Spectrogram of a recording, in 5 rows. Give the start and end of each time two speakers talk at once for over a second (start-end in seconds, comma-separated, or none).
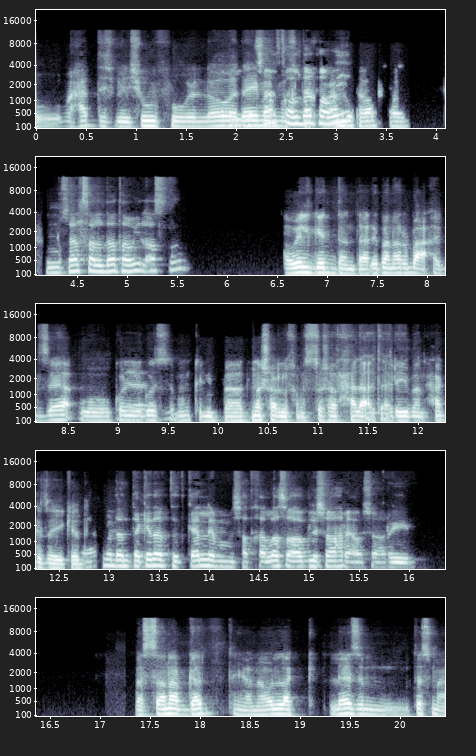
1.8-3.2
